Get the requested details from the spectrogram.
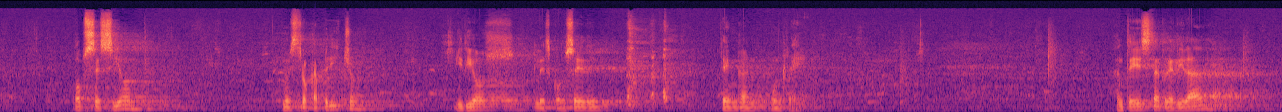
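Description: A middle-aged man speaks calmly and slowly into a microphone, with pauses, in a slightly echoing room.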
